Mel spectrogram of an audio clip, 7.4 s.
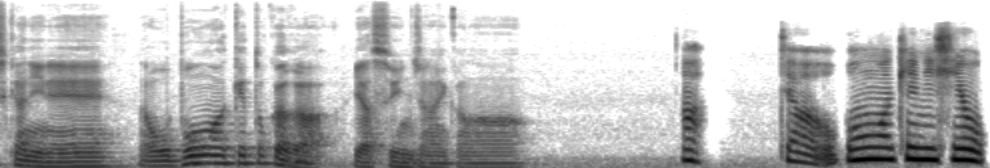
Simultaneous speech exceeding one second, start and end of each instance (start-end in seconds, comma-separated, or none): none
